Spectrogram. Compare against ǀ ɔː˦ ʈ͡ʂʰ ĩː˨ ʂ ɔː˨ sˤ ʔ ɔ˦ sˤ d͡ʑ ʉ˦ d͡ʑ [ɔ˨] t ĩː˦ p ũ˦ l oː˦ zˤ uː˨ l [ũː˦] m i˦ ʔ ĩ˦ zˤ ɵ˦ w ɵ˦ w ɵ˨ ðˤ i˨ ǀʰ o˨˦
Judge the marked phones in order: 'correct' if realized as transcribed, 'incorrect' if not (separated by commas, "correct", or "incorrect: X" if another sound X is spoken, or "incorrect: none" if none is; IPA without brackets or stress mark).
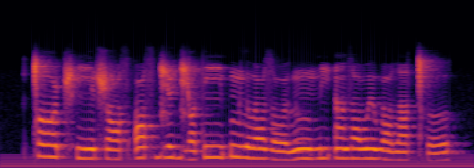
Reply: correct, correct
